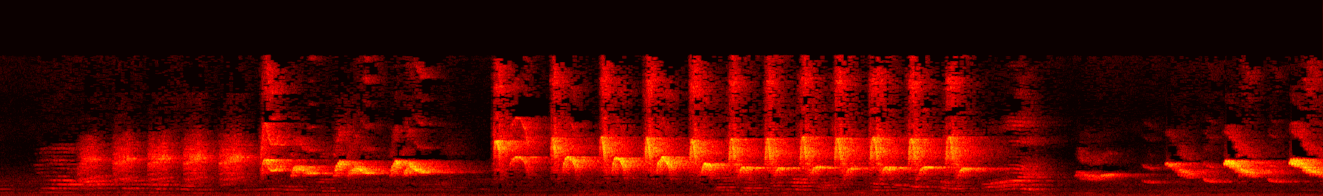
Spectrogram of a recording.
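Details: Male Wambi mini, also called tieumi, originally from Vietnam, singing actively. Rows of fast, repeated high chips and whistled notes form long rattling phrases, with a slower descending series near the end. Human voices murmur in the background over a steady hum.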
